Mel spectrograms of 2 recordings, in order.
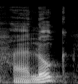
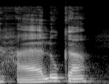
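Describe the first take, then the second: First: The word ends on a bare consonant. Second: The word ends with a final vowel sound. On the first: The speaker stops after this word. "If you say this sentence and pause after it" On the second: More words follow without a break. "intending to join it to the next sentence"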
